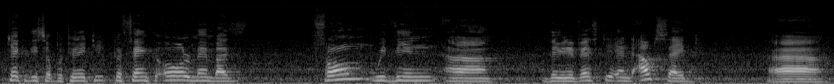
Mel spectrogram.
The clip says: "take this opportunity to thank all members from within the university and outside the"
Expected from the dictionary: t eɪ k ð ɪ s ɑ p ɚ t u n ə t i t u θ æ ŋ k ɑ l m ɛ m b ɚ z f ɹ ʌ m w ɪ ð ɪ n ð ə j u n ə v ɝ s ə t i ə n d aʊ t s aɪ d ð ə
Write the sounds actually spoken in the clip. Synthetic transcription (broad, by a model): t eɪ k ð ɪ s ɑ p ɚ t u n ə t i t u θ æ ŋ k ɑ l m ɛ m b ɚ z f ɹ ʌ m w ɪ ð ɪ n ð ə j u n ə v ɝ s ə t i ə n d aʊ t s aɪ d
